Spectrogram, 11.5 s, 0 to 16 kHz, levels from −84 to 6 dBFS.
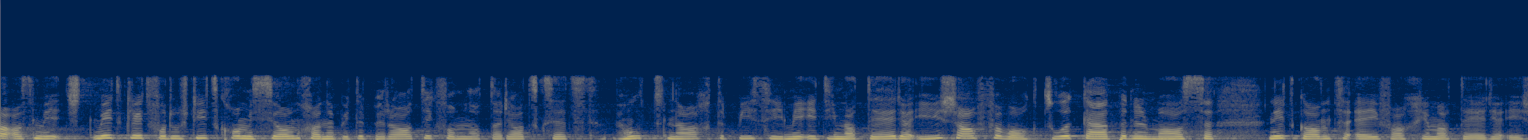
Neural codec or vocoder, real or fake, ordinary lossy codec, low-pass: none; real; MP3, 64 kbps; 7.2 kHz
